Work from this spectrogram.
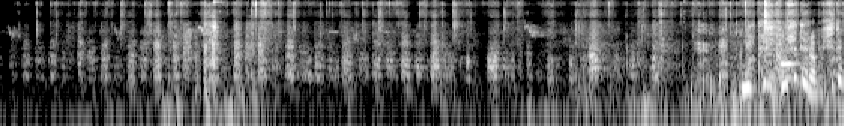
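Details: Pet Labrador Retriever enjoying itself, panting in rapid rhythmic breaths about two and a half per second, while a woman talks to it softly and short clattering noises rise near the end.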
